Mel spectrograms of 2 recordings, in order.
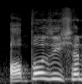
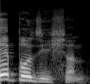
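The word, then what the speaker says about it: apposition: संज्ञा और एपोजिशन, spelling देखिए, APPO, ऑपोजिशन नहीं है। ऑपोजिशन मतलब विरोध, ऑपोजिशन, और मैं बात कर रहा हूं एपोजिशन, और हिंदी में उसका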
